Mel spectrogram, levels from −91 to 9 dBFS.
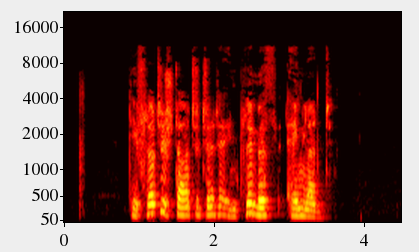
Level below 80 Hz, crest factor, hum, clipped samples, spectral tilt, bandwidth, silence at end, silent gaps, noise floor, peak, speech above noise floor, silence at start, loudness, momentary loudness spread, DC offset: -76 dBFS; 18 dB; none; under 0.1%; -6 dB/octave; 11.5 kHz; 0.95 s; none; -81 dBFS; -6 dBFS; 58 dB; 0.9 s; -24 LUFS; 13 LU; under 0.1%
